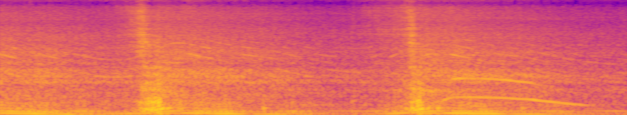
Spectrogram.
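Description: Chevrolet Impala SS engine fitted with a K&N cold air intake, blipped twice in short throttle taps a couple of seconds apart over a steady idle, close by with no talk.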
